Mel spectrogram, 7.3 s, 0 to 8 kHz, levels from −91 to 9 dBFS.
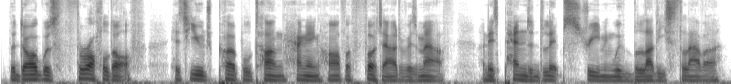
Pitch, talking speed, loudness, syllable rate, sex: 100 Hz, 205 wpm, -21 LUFS, 5.0 syllables/s, male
